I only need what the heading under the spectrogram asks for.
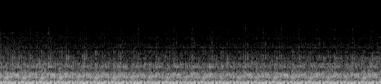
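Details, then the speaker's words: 1999 Dodge Ram 5.9L V8 with almost 300,000 miles, after replacing a broken harmonic balancer whose spinning ring caused heavy vibration: a deep, even idle with a steady low beat and no rattles or shakes; normal idle. "That's what a truck's supposed to sound like. Up here I got no rattles, no shakes. This thing is running smooth as can be."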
